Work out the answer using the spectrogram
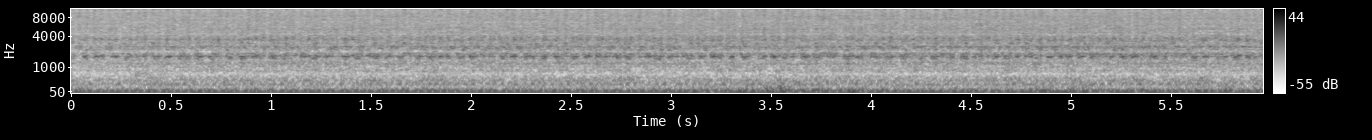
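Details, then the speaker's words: Volvo 940 at idle, recently jump-started after a flat battery: constant high squeal over the engine; water sprayed on each belt shows all three auxiliary drive belts slipping, power steering belt the main culprit, needing tension adjustment. "Let's try the power steering. Oh, there we go. That's the main culprit."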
